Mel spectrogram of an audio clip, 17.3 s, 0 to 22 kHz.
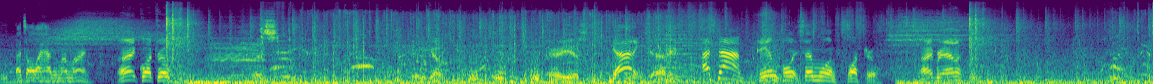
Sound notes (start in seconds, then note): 3.0 cow mooing; 5.2 whooping, cheering; 14.5 chute opens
